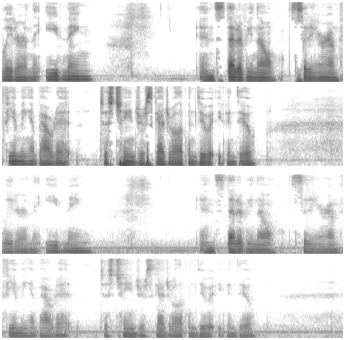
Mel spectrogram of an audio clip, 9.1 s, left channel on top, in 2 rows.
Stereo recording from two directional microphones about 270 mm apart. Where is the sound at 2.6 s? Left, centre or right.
Left.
